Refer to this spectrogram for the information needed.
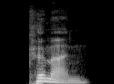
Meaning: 1. to take care, to look after 2. to grieve, to afflict, to trouble, to concern
- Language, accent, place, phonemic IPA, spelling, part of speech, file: German, Germany, Berlin, /ˈkʏ.mɐn/, kümmern, verb, De-kümmern.ogg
